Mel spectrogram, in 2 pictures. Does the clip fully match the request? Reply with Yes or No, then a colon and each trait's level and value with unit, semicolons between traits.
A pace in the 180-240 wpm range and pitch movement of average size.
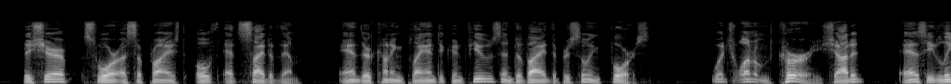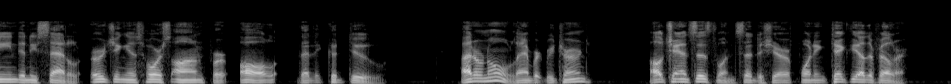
Yes: average, 190 wpm; average, 3.4 semitones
